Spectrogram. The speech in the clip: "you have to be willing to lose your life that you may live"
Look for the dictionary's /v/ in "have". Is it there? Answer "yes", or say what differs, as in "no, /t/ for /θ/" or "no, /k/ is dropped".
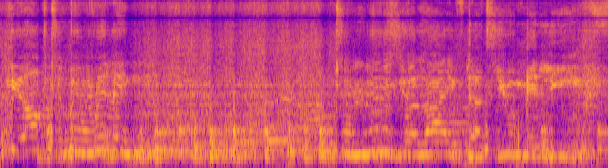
no, /p/ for /v/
